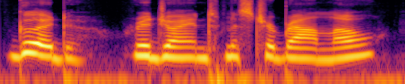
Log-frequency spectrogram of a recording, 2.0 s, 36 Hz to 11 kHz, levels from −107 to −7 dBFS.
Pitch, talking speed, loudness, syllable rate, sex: 225 Hz, 120 wpm, -18 LUFS, 4.4 syllables/s, female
